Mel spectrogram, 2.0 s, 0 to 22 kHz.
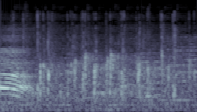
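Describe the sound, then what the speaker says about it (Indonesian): A group receives applause at a group competition, with crowd clapping and cheering building after a short voice, then continuing in uneven bursts at moderate loudness. "Kasih tepuk tangan untuk kelompok 2."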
